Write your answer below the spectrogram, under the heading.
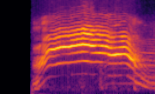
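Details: Angry cat giving one long, drawn-out yowl of about one and a half seconds. The rich, harmonic tone rises at the start, holds steady and high, then falls away at the end.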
